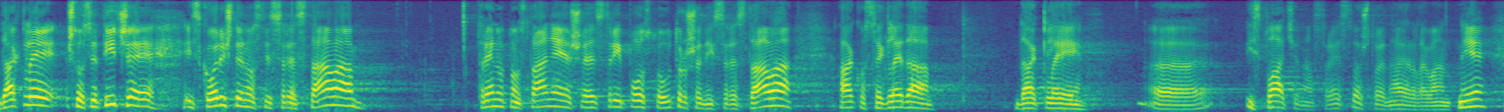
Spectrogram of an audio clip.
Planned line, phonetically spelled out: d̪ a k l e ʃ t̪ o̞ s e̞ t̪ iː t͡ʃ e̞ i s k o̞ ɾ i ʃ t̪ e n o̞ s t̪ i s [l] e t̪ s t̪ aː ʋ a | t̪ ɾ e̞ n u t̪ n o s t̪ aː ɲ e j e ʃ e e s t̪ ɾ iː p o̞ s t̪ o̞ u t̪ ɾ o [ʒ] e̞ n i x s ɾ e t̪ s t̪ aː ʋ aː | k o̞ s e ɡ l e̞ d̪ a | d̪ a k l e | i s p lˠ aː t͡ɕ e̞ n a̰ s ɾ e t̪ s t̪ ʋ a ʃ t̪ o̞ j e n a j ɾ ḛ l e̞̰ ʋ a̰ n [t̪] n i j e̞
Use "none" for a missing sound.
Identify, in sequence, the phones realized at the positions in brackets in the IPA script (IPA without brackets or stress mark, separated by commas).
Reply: ɾ, ʃ, t̪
